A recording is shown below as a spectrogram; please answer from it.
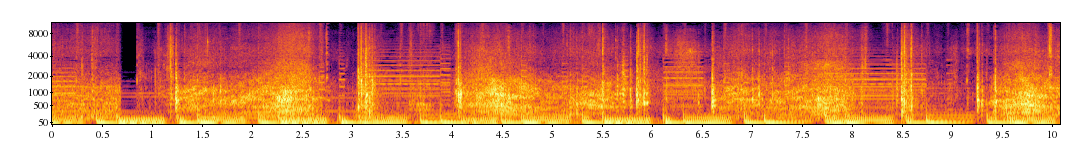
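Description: Skateboard wheels rolling and carving on a concrete bowl, with sharp clacks and knocks of the board, under background music with a steady bass.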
